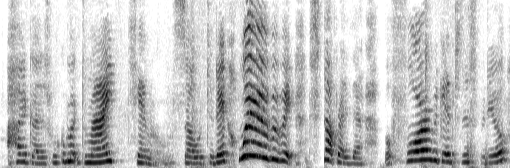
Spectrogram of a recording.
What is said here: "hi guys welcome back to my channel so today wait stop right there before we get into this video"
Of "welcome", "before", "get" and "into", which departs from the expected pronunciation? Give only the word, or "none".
none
